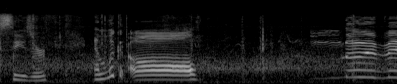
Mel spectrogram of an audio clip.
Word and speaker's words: Caesar: but um i mean julius kaiser that's how you say it in latin but julius caesar and look at all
